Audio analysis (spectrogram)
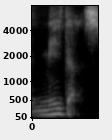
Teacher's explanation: T and U become together, meet us. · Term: linking words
